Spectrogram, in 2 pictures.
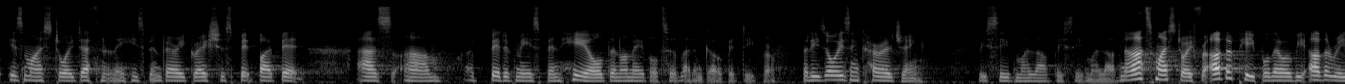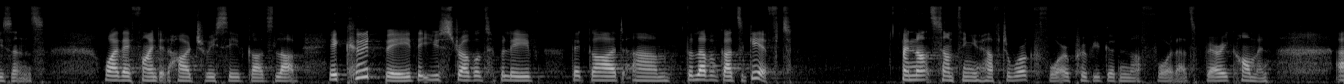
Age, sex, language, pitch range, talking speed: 50-69, female, English, 170-210 Hz, 210 wpm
